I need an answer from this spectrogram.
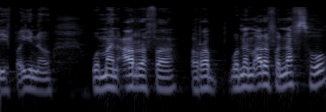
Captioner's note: non-english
